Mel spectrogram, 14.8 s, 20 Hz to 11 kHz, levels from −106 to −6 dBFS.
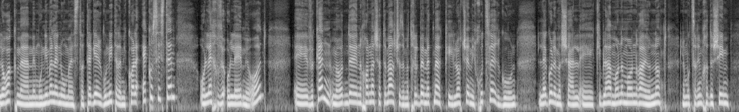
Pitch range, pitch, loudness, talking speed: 180-220 Hz, 195 Hz, -20 LUFS, 135 wpm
